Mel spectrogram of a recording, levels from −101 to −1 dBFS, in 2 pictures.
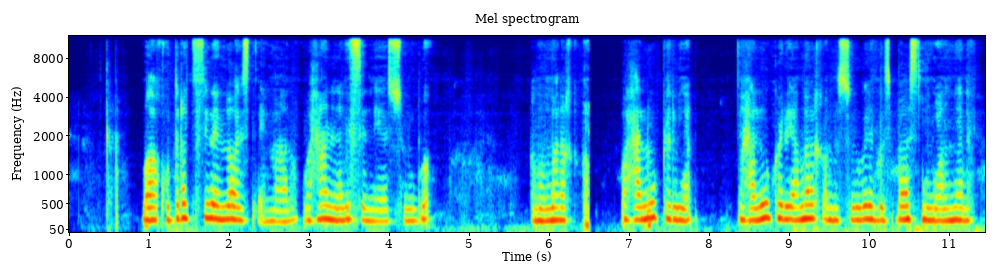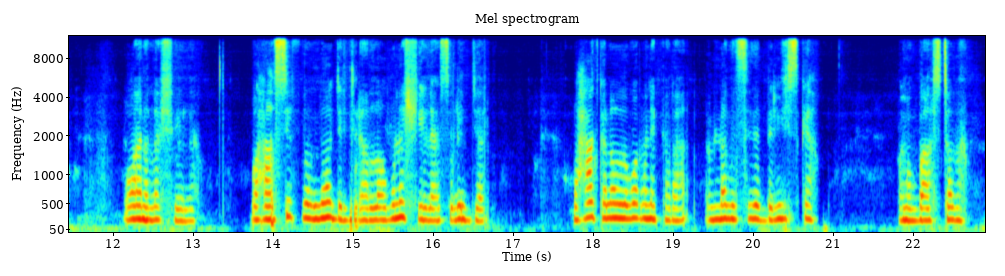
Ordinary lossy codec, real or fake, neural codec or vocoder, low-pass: none; fake; codec, 24 kHz, 1.5 kbps, HILCodec; none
